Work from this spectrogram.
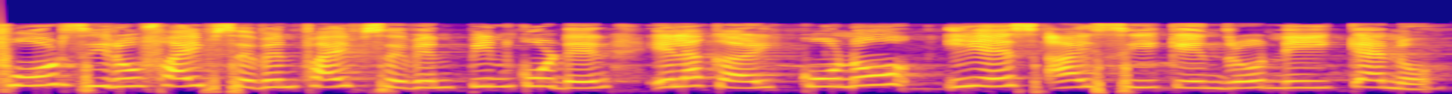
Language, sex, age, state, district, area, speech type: Bengali, female, 18-30, West Bengal, Paschim Bardhaman, rural, read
